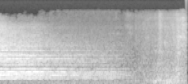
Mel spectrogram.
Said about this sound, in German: Der Train pfeift, man geht, man geht!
